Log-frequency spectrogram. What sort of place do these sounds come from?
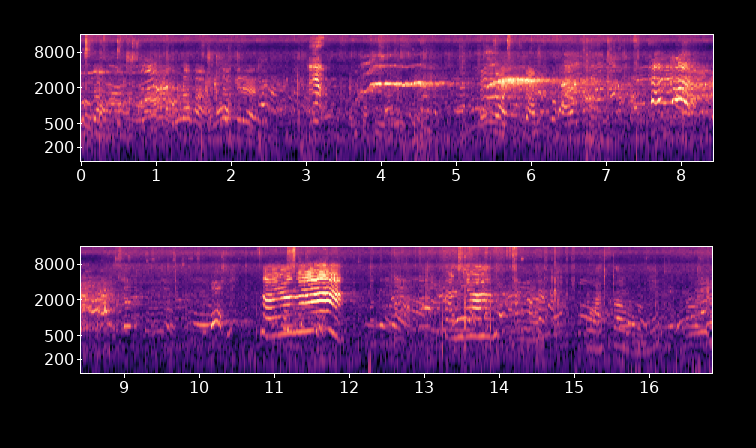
residential area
